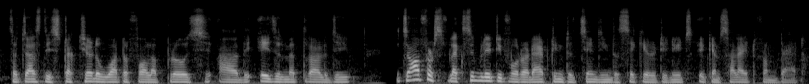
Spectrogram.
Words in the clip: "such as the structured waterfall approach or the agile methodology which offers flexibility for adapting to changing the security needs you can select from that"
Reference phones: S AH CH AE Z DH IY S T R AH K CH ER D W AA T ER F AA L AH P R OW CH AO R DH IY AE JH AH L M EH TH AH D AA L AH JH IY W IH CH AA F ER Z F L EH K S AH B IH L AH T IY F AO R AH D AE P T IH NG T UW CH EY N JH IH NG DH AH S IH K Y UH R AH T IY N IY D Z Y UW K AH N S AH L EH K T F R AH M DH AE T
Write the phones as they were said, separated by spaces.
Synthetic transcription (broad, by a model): S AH CH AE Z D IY S T R AH K CH ER D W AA T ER F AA L AH P R OW CH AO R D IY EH JH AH L M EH T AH D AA L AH JH IY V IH CH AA F ER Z F L EH K S AH B IH L AH T IY F AO R AH D AE P T IH NG T UW CH EY N JH IH NG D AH S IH K Y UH R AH T IY N IY D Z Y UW K AH N S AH L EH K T F R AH M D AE T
